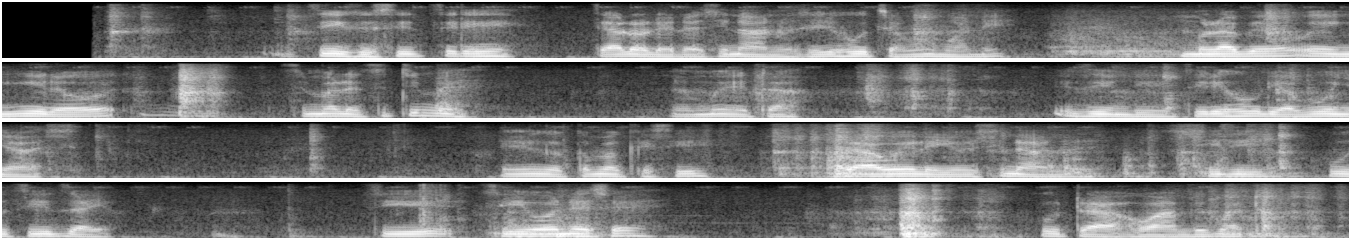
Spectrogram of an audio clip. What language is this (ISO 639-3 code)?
myx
